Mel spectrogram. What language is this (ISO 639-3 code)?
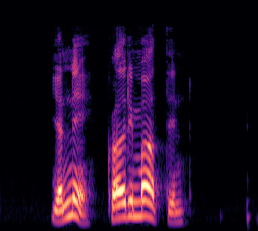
isl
